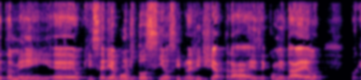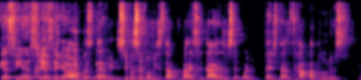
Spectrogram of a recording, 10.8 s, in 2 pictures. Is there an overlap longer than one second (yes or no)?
yes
